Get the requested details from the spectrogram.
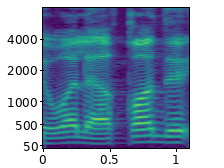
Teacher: اس میں واو باریک، لام باریک اور قاف موٹا پڑھا جائے گا۔ قاف ہمیشہ موٹا پڑھا جاتا ہے۔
